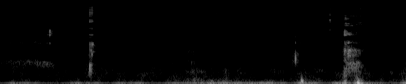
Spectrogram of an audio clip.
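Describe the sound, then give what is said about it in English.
Quiet mouth sounds of someone sipping beer: a few brief slurps and wet clicks spaced over a few seconds against a low, steady background rumble, with no talking. “Okay, let me take another sip here.”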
